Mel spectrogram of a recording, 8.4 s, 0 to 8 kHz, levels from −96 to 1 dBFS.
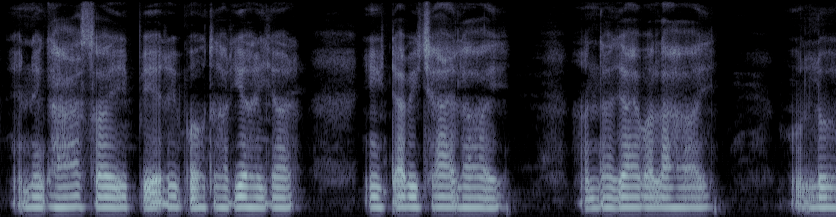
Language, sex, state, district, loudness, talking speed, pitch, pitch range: Bajjika, female, Bihar, Vaishali, -33 LUFS, 105 wpm, 140 Hz, 140-145 Hz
